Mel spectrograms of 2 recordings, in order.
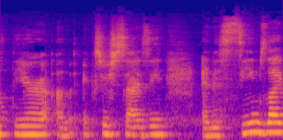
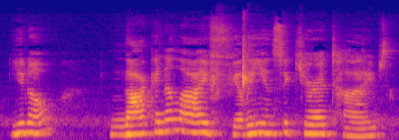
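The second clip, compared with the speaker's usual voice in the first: shaky voice; 3 semitones higher than usual. Real, not acted. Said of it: "did you hear my vo-, voice shaking there".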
